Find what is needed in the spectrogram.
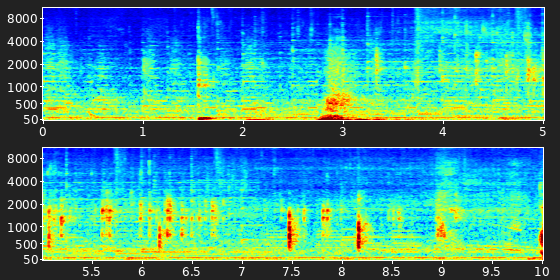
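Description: Soft background music, with light knocks and scrapes as a wooden spoon pushes sliced potatoes out of a ceramic bowl into a frying pan of hot oil; one heavier thump comes just under three seconds in.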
